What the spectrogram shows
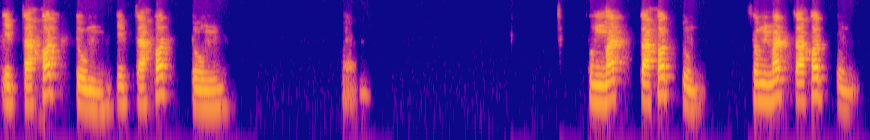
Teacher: Zalnya dihilangkan. Artinya dihilangkan adalah ya langsung idgham atau masuk huruf ta.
